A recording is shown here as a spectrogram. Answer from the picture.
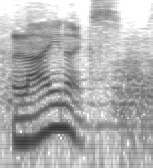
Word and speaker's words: Linux: comment prononcer linux eh bien je prononce linux comme linux cependant si vous êtes linus torvalds ou le pronom serez sans doute linux d'un autre côté si vous venez de la côte ouest des états unis vous pouvez le prononcer line axe mais linus torvald se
